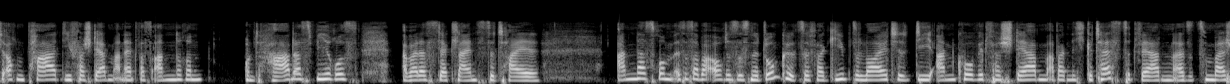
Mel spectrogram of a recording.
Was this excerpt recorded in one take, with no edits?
no; 5 cuts; at 2.9 s, 4.4 s, 7.2 s, 8.5 s, 10.7 s

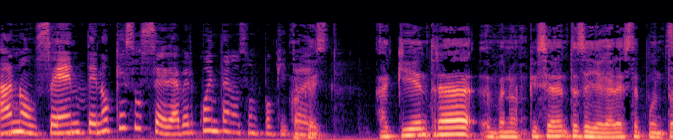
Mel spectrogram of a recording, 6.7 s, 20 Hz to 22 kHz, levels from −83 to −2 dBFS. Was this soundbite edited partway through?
no; 0 cuts

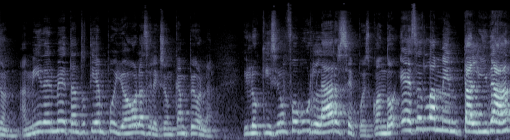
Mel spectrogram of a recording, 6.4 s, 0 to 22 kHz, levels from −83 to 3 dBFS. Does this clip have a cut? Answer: no; 0 cuts

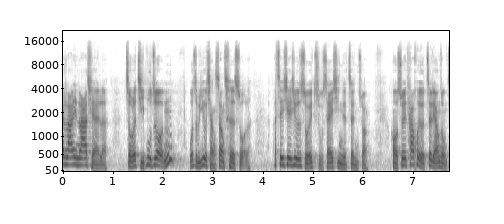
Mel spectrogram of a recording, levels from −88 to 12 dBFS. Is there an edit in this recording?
no; 0 cuts

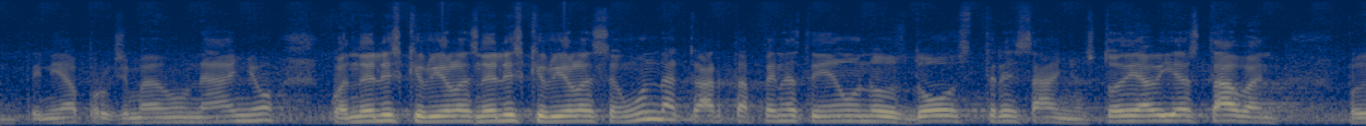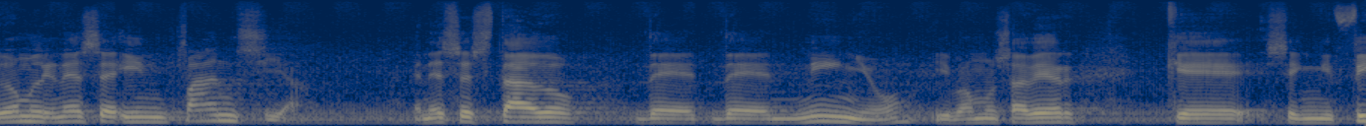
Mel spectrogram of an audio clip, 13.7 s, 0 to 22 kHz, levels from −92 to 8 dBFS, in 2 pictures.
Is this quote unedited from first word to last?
no; 4 cuts; at 2.4 s, 7.0 s, 7.4 s, 10.3 s

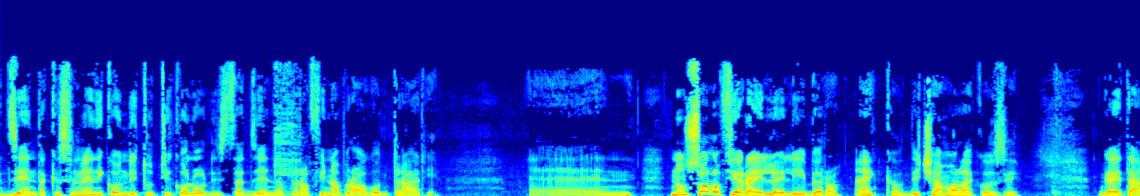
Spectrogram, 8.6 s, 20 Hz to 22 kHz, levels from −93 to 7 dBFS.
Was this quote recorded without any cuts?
yes; 0 cuts

